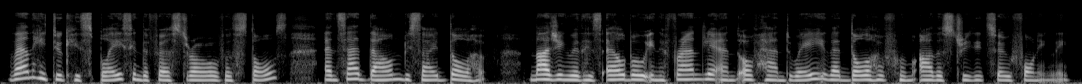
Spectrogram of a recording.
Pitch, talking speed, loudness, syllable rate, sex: 210 Hz, 190 wpm, -21 LUFS, 5.1 syllables/s, female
